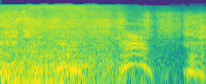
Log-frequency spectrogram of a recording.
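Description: Anime soundtrack: a character's beastlike growling snarls over a dense wash of sound effects, fading sharply about a second and a half in.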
